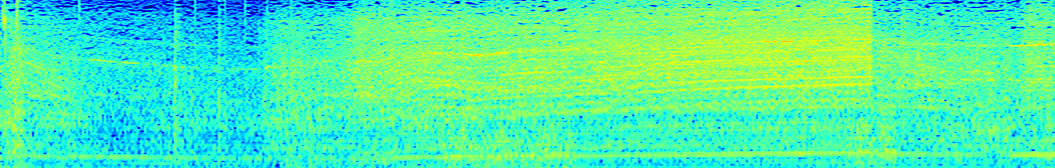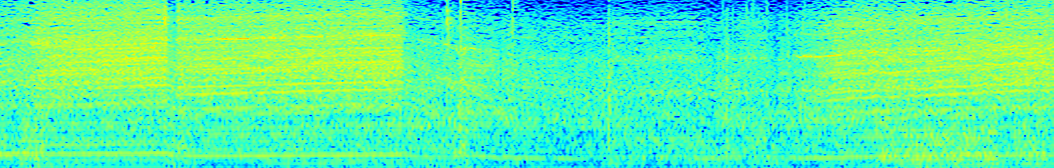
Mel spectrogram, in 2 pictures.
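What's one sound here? A racing car engine roars steadily, its pitch rising and dropping with gear changes.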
